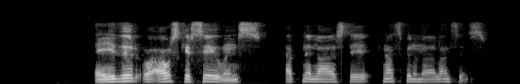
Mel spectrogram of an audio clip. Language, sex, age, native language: Icelandic, male, 30-39, Icelandic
